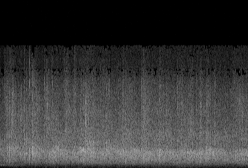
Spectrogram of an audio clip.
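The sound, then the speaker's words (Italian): Steady, dense audience applause from many hands welcoming a guest, a continuous crackling wash of claps holding an even loudness for a few seconds with no voices on top. “Ein Applaus.”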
